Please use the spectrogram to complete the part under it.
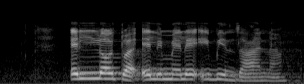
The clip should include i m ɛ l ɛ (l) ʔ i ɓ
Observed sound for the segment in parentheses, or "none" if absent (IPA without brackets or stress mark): none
